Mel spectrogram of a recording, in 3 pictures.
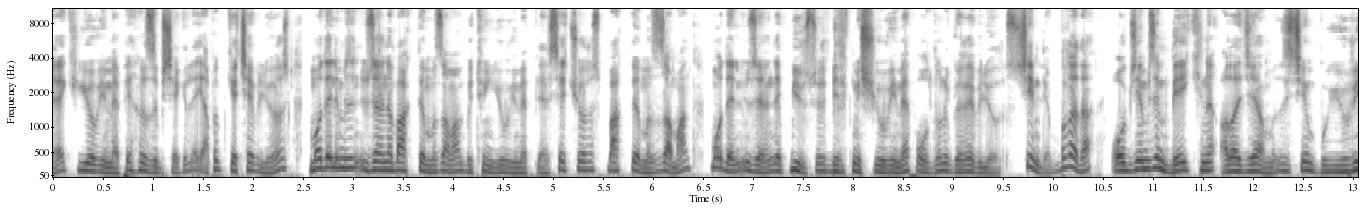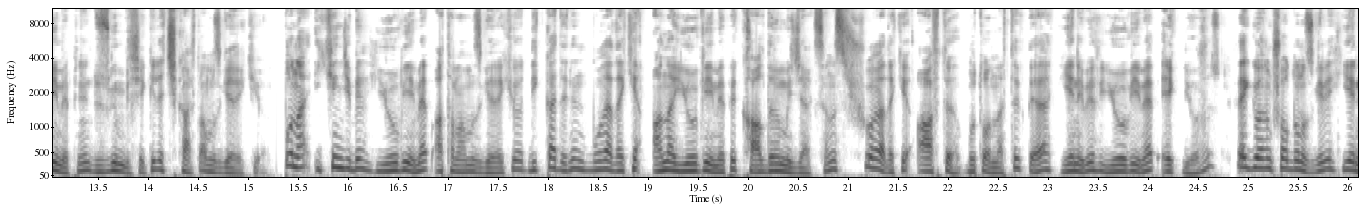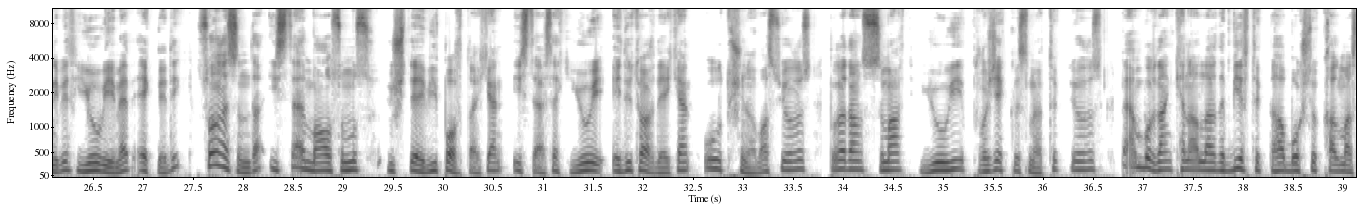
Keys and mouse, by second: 27.4 click, 32.7 u.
